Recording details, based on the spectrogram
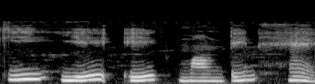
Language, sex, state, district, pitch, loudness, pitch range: Hindi, female, Chhattisgarh, Raipur, 185 Hz, -12 LUFS, 175-215 Hz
